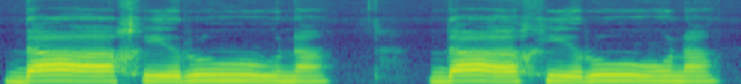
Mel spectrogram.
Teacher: خا زیر خی کو بالکل نہیں کھینچنا ہے، نون زبر نا کو نہیں کھینچنا ہے، دال الف زبر دا کو کھینچ کے پڑھنا ہے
